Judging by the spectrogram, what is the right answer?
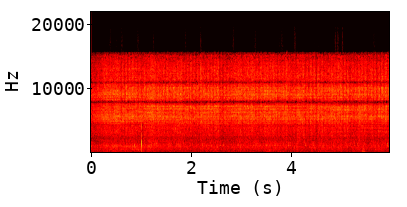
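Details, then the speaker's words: Pressure canner processing chicken stock at just over 10 psi: steady hissing steam with the weight jiggling and venting excess pressure; the canner is holding processing pressure normally. "our wait is now giggling away letting all the excess pressure out so it doesn't get too hot at 32 much better now this is when the processing start when the pressure reaches there and that stops starts jiggling you can stop y"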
